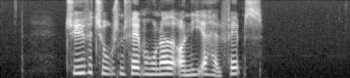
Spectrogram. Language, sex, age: Danish, female, 58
